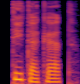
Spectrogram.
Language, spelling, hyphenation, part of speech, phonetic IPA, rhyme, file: Hungarian, titeket, ti‧te‧ket, pronoun, [ˈtitɛkɛt], -ɛt, Hu-titeket.ogg
- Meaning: accusative of ti (“you, you all, you guys”) (as the direct object of a verb)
